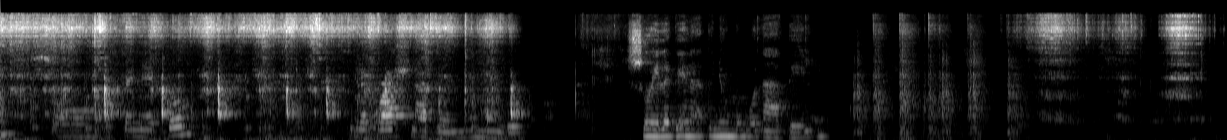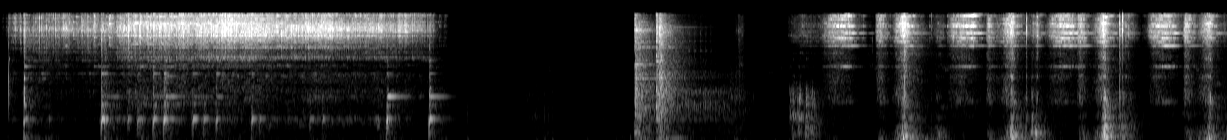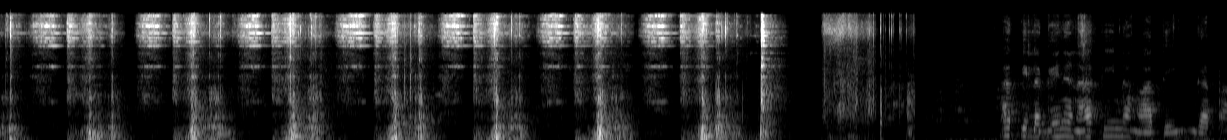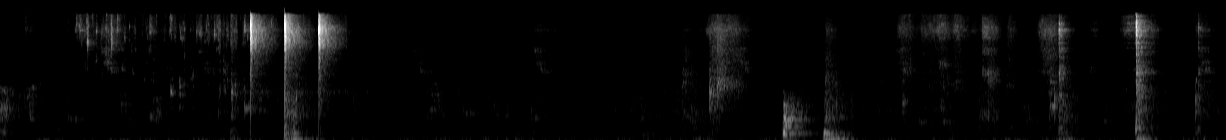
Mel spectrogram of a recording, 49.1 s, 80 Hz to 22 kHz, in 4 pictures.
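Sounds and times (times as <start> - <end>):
beans rattling in brass mortar: 0.0 - 5.2, 10.3 - 16.6, 20.2 - 32.2.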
